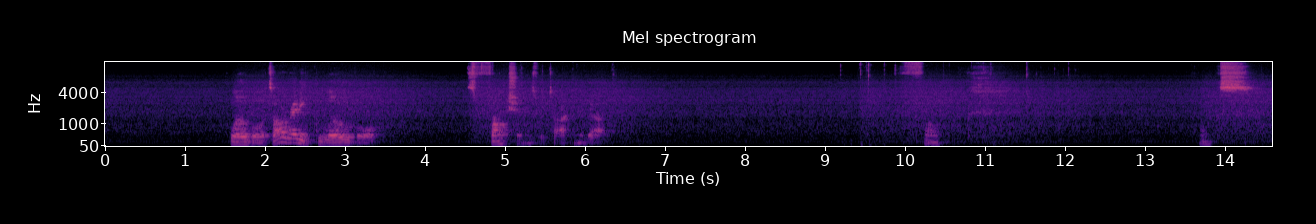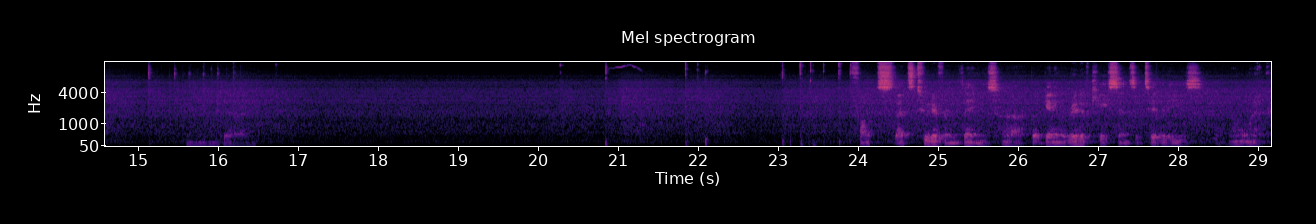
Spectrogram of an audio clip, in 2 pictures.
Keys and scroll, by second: 5.5 BackSpace, 6.5 f, 9.0-10.1 typing, 11.5 BackSpace, 13.3 s, 13.8 Down, 14.2 Right, 15.1 BackSpace, 21.8-24.2 typing.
